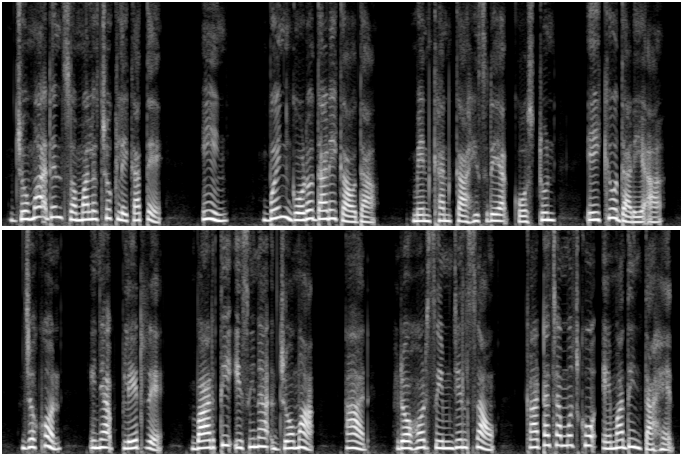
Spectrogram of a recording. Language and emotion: Santali, sad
